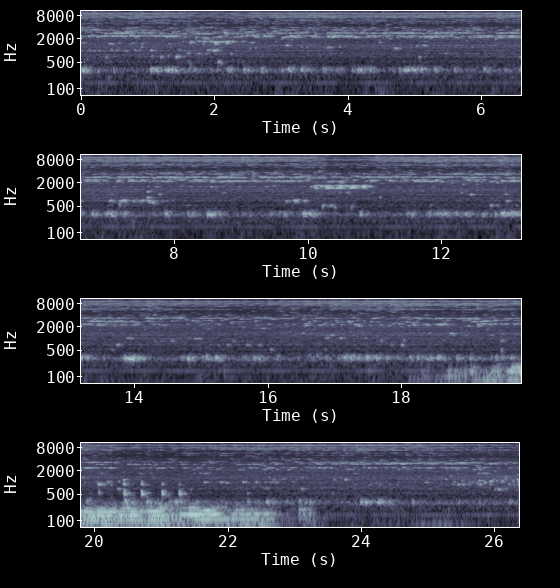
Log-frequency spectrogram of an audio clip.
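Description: A band saw hums as its blade cuts through a large hardwood log.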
